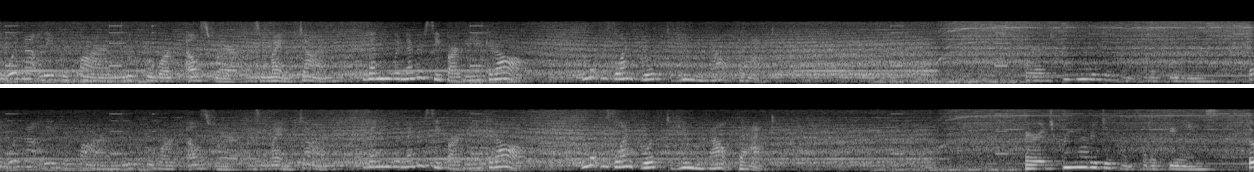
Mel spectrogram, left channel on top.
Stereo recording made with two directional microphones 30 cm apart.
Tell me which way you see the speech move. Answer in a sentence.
In this clip you hear the speech move from left to right.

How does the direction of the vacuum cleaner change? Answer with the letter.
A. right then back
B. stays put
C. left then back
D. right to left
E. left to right
A.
